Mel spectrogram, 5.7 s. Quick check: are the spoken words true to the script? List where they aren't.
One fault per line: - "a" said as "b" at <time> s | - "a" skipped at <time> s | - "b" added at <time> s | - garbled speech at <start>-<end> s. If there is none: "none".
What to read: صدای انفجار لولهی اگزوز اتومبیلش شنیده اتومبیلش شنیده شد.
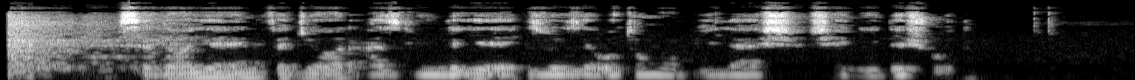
- "از" added at 1.9 s
- "اتومبیلش شنیده" skipped at 4.5 s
